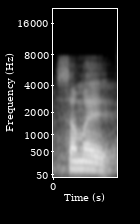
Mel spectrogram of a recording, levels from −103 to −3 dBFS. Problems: none marked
